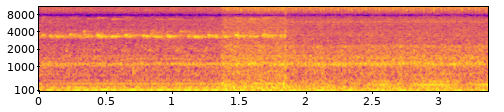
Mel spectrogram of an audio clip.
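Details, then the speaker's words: LS-swapped Mazda B2200 at idle, days after an alternator failure: steady high-pitched squeal, louder low near the alternator, from a worn idler pulley bearing; replacing the idler pulley removed the noise. "if you listen I'm pretty sure that squeaking noise is coming out of the idler totally down low right next to the alternator kind of sees where the noise is propagating from"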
